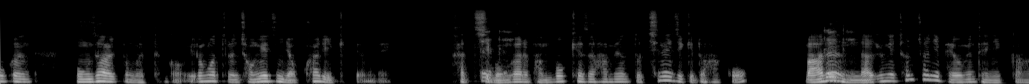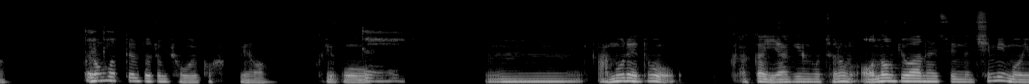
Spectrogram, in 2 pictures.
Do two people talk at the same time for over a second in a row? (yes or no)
no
